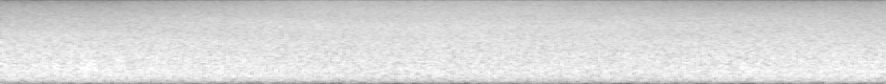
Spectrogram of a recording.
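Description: Steady, loud rush of flowing water.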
